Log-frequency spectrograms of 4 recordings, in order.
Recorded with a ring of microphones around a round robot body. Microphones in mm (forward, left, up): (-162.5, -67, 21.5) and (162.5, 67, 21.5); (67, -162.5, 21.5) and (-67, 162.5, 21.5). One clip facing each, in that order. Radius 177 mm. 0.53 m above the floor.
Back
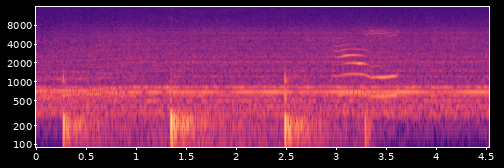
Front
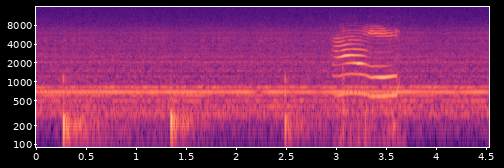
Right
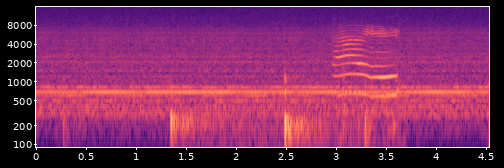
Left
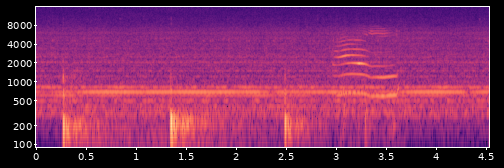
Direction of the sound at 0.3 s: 115° left.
